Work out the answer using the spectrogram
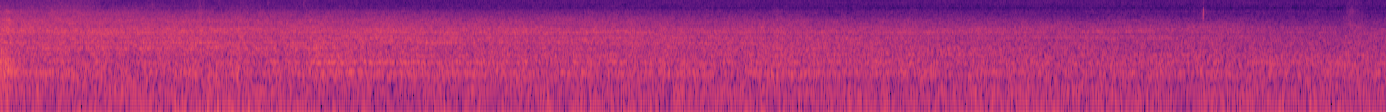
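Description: V-set double-deck intercity electric train running away down the line, a steady low rumble with hiss that slowly fades.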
